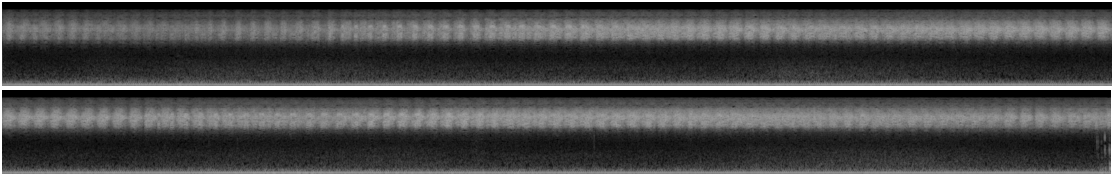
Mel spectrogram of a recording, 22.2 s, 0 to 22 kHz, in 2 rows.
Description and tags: Crickets+sea-1
Recorded with Zoom H2N on a vacation on Cyprus.
Beach, Cyprus, Ocean, Sea, Waves, coast, field-recording, people, seaside, shore, water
